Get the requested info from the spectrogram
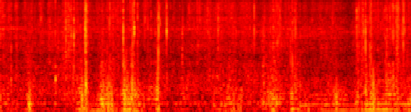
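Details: Bald-faced hornets at a nest being removed from the soffit of a home in Great Neck, Nassau County, Long Island, New York; a low, steady, wavering droning buzz holds throughout, broken by repeated knocks and clattering handling noise.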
